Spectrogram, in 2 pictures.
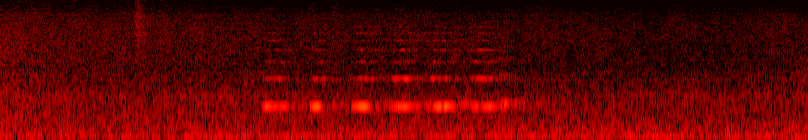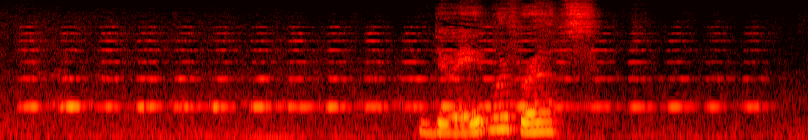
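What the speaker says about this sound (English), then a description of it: "that little honking is someone going by on a bike, and that person is selling baking goods" A horn on a passing bike selling baked goods honks in short repeated bursts, faint and distant at first, with a steady tone and a louder honking flourish near the end, while a calm voice speaks.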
